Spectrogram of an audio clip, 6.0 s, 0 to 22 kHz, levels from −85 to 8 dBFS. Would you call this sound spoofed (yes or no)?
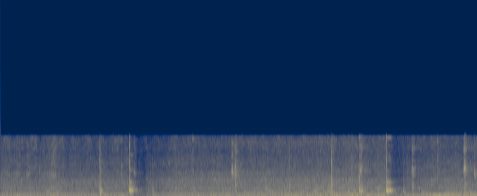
no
